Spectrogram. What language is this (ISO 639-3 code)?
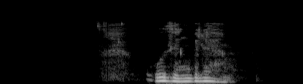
bak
